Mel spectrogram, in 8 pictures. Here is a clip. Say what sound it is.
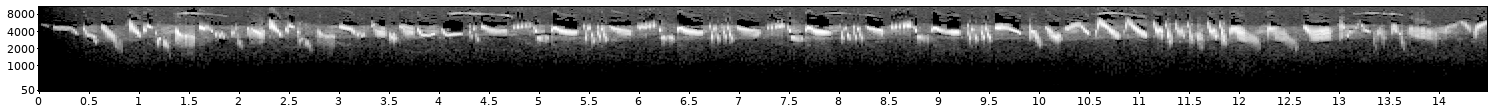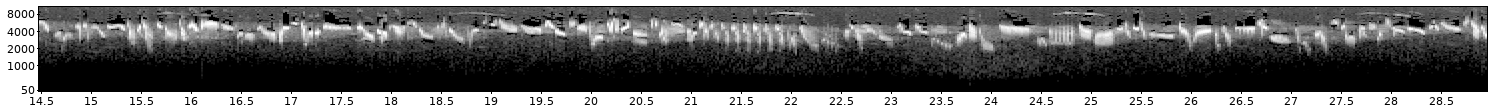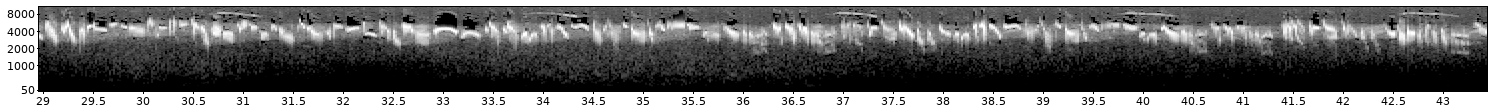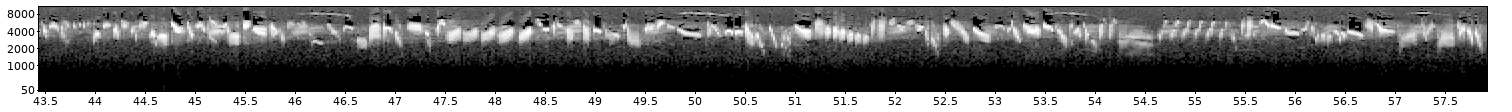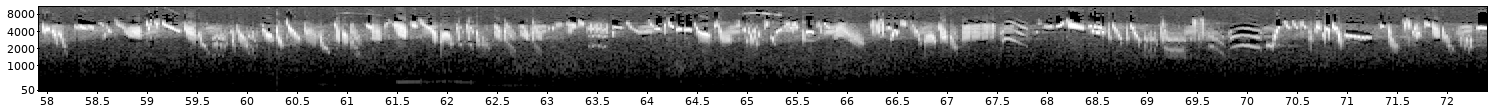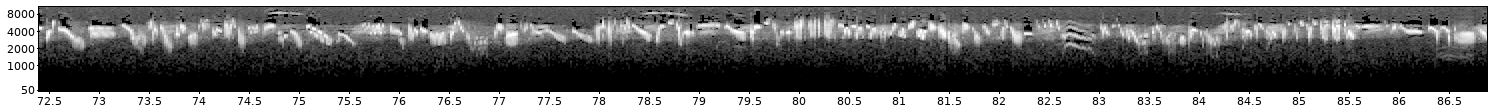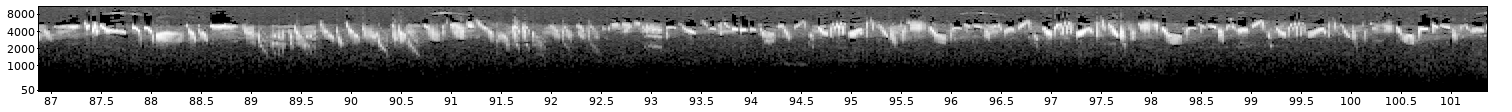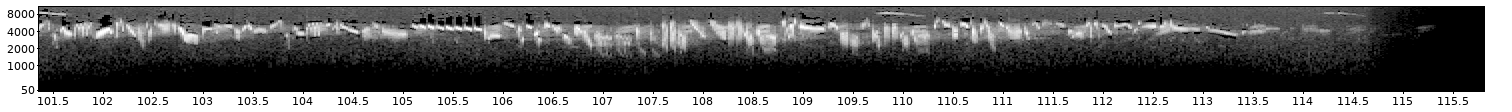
A dual mono field recording of a skylark singing on the wing. Rode NTG-2 > FEL battery pre-amp > Zoom H2 line in.
alauda-arvensis, bird, ehedydd, field-recording, mono, skylark, song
